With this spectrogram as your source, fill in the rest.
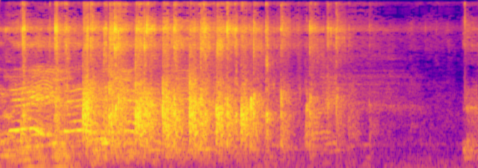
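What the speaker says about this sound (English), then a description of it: "So let's give them a round of applause" A church congregation applauds its graduates in a swell of clapping that peaks early, then thins and fades over a few seconds, with voices mixed in.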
